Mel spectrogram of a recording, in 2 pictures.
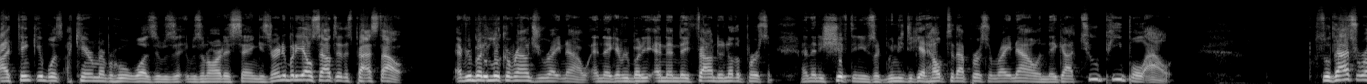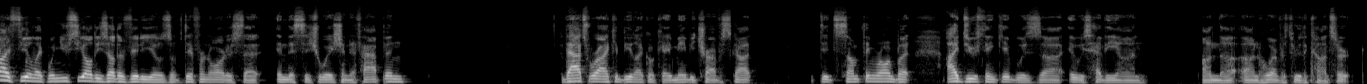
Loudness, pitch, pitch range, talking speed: -24 LUFS, 135 Hz, 110-155 Hz, 260 wpm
